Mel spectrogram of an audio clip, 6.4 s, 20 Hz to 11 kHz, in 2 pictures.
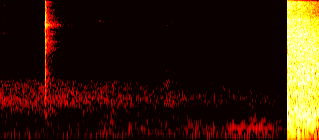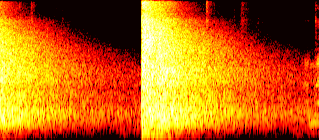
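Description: Two sharp, loud shots from a Palmetto PA-10 Gen3 AR-10 rifle fired at a 200-yard target, about two seconds apart, each followed by a long, fading outdoor echo after a quiet lead-in.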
